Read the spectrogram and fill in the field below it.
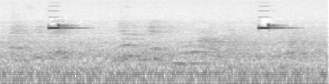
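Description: Two clear electronic monitor beeps about two seconds apart over low room hum, the rhythmic tone of a bedside heart monitor.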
